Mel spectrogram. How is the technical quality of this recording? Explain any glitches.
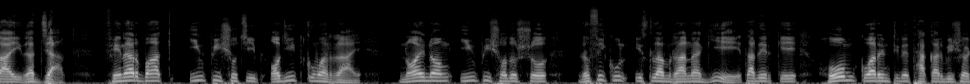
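No glitches can be heard.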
